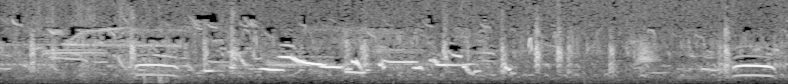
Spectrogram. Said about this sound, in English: With a camera around my neck, I passed this meadow by a dozen times. I was oblivious to this whirling world of willets, swallows, snipes, and wrens.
